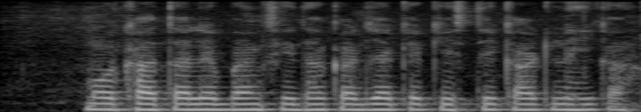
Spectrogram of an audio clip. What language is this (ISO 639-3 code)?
hne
